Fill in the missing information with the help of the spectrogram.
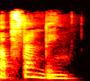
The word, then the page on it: upstanding: British English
